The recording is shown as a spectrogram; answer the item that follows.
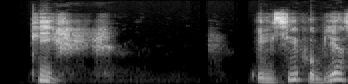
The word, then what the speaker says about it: quiche: Et ici, il faut bien se rappeler que le Q et le U se prononcent que. Ils forment un seul son. Here we must remember that the Q and the U form one sound. The sound K.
